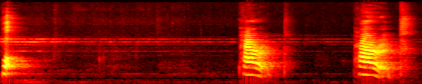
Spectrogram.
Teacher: গ গ, ফ ফ, ফ নয় কিন্তু, অনেক সময় মনে হয় ফ কি, ফ নয়, আবার একেবারে পও নয়। যেহেতু আমি ঠোঁটটা চট করে খুলে দিচ্ছি, তো অনেক সময় মনে হচ্ছে ফ, কিন্তু ফ নয় কিন্তু।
